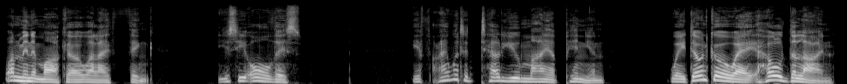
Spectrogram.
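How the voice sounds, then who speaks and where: A man voicing a triumphant, mocking gentleman thief in an audiobook, theatrical and commanding, firing off questions and taunts. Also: medium pitch, big pitch swings, normal speed, pauses often, no echo, studio quality, voice pushed up, close to an everyday voice. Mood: brisk, scheming. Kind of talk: dramatised audiobook character voice.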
